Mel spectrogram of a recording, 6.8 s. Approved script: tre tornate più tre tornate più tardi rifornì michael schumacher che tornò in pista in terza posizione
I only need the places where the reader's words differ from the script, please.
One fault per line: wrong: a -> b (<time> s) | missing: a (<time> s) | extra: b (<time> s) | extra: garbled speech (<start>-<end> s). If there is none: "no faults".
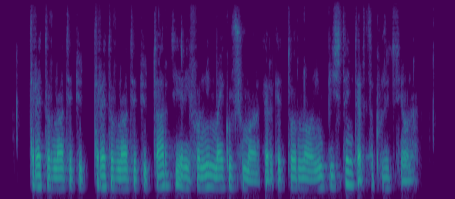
no faults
